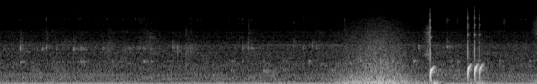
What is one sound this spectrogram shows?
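Liquid trickles softly through a coffee filter.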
